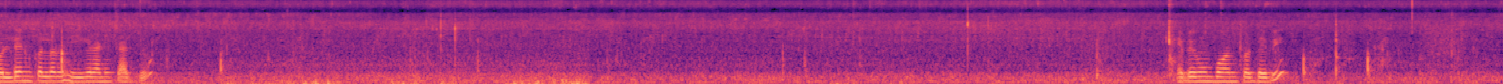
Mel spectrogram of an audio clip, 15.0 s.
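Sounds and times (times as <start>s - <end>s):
cashews sizzling in hot oil: 0.0s - 15.0s
wooden spatula stirring: 10.9s - 15.0s.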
